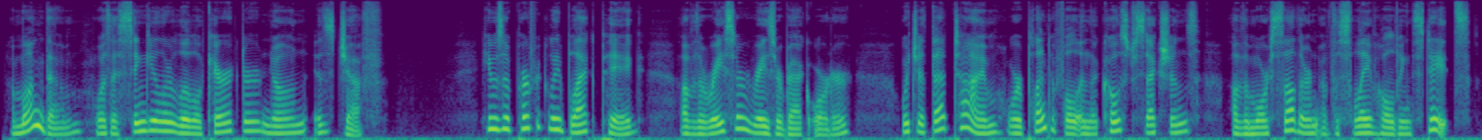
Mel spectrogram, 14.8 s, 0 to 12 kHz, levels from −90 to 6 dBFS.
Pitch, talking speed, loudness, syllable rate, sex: 190 Hz, 165 wpm, -16 LUFS, 4.9 syllables/s, female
